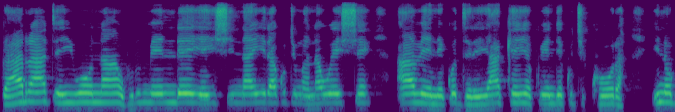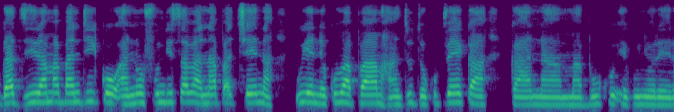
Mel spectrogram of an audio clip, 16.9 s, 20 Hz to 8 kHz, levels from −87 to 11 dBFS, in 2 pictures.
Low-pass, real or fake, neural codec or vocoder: 7.2 kHz; real; none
